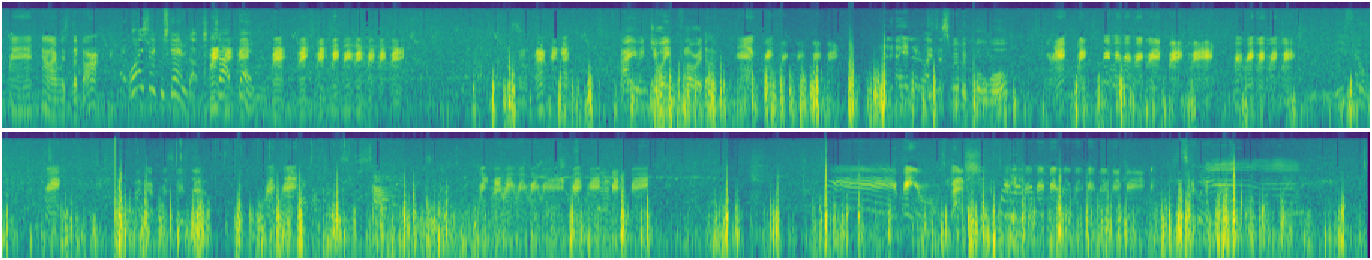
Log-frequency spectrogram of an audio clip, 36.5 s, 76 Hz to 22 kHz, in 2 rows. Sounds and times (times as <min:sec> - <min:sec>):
Quack: 0:03.6 - 0:05.4, 0:07.1 - 0:07.6, 0:14.0 - 0:17.3, 0:24.6 - 0:26.9.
